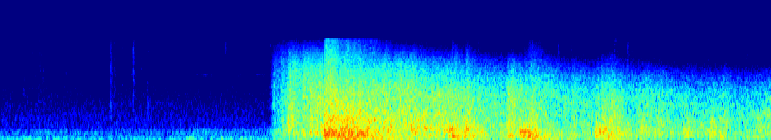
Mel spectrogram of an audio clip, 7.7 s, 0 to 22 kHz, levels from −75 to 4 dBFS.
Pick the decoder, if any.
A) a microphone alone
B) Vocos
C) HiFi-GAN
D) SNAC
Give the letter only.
A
